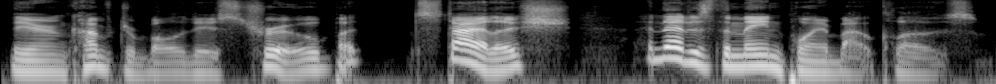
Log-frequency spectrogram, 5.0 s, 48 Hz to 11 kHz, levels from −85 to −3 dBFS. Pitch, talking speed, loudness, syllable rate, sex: 135 Hz, 195 wpm, -22 LUFS, 5.8 syllables/s, male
